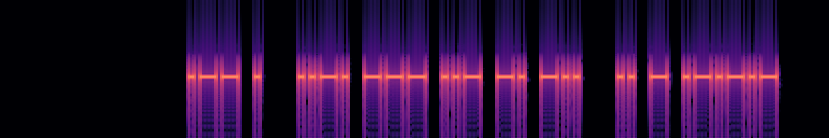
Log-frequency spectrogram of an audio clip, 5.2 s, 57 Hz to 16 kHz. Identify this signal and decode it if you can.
Morse code, heard as a keyed tone, about 34 wpm, 700 Hz. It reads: WE FOUND IT.
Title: Sentences from Top 300 Words 35wpm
